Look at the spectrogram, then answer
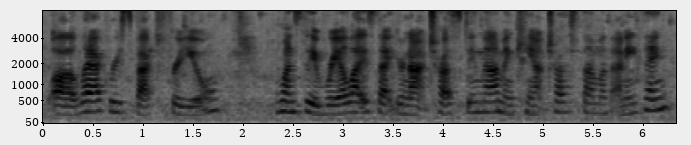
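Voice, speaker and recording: A woman's voice: medium pitch, a bit bright. A woman giving an informal student speech about personal experience, speaking in a conversational, somewhat hesitant way. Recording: clearly noisy amateur camera recording.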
